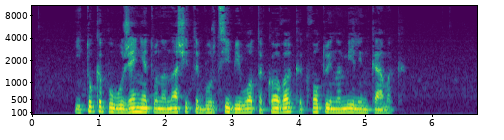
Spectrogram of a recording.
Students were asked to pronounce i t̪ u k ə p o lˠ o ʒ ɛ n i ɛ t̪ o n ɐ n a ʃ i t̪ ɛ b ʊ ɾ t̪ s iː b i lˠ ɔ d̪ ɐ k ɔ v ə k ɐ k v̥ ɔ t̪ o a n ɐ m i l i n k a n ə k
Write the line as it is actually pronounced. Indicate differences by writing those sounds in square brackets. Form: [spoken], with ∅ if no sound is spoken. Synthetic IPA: i t̪ u k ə p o lˠ o ʒ ɛ n i ɛ t̪ o n ɐ n a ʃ i t̪ ɛ b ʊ ɾ t̪ s [i] b i lˠ ɔ [t̪] ɐ k ɔ v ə k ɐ k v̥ ɔ t̪ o [i] n ɐ m i l i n k a [m] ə k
